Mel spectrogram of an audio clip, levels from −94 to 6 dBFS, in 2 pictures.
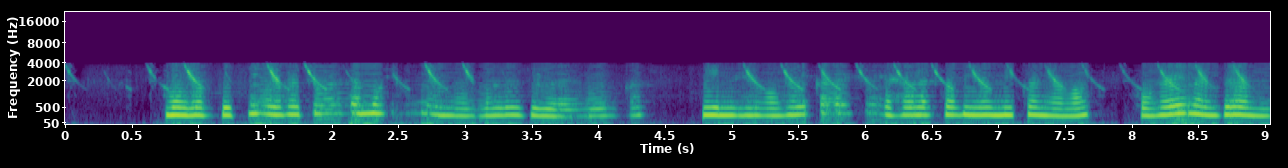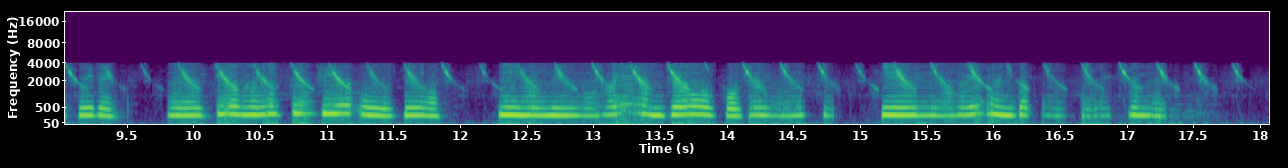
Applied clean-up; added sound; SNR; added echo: neural separator model SepFormer WHAMR!.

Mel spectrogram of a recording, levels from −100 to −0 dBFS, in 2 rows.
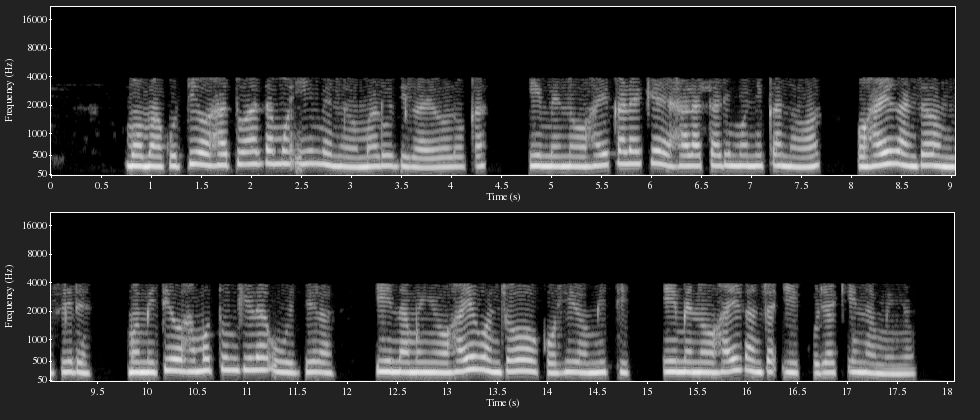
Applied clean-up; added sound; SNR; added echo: none; none; none; none.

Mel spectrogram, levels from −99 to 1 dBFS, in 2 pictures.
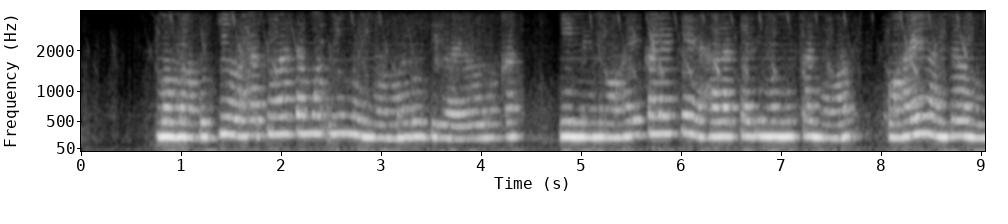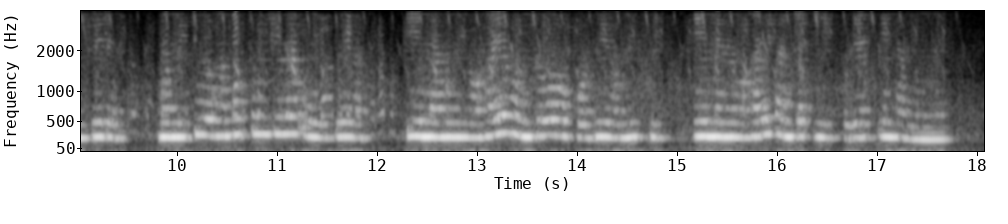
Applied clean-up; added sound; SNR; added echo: neural separator model SepFormer DNS4.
